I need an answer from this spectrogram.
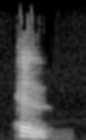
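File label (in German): "hell", German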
